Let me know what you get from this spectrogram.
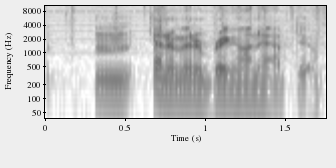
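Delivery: ordinary talk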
